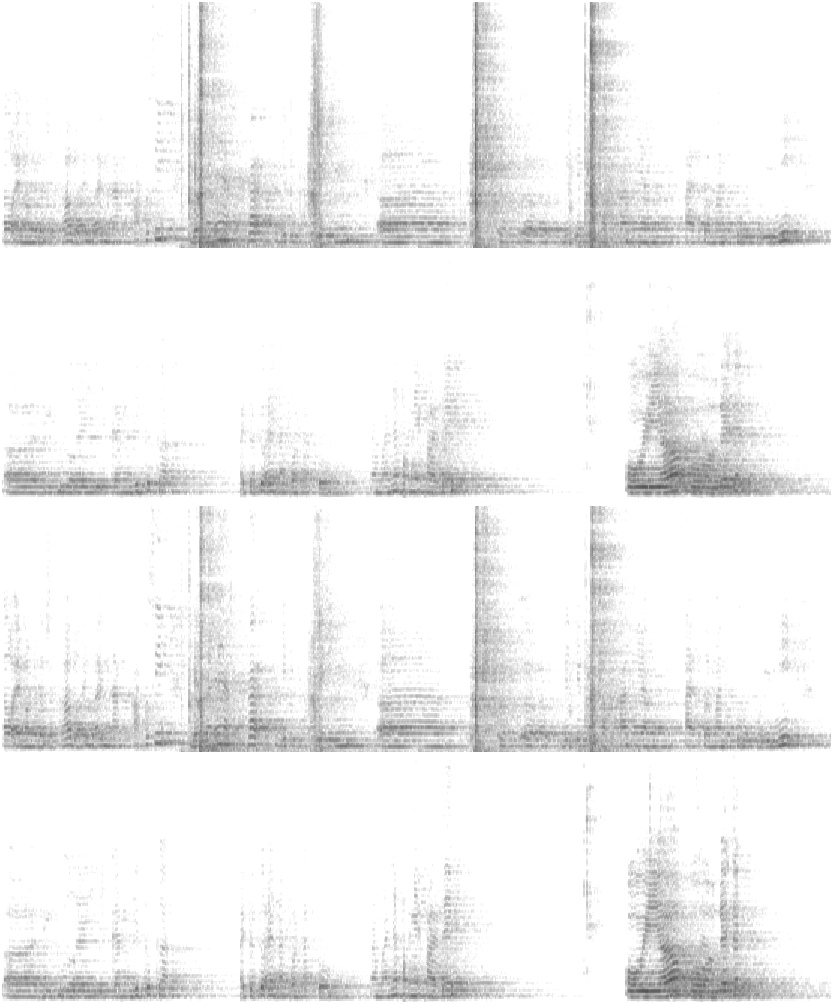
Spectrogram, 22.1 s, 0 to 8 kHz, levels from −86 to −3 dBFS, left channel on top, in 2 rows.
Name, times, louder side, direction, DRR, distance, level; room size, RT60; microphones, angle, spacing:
voice 1, 0.0-3.8 4.2-6.0 6.6-10.8 11.1-13.3 14.2-15.5 16.0-17.2 20.2-20.5, right 1 dB, 35° right, -1 dB, 2.3 m, -49 dB
sound 1, 2.4-8.7, left 6 dB, 65° left, 1.2 m, -45 dB
voice 2, 19.4-20.9, right 1 dB, 70° right, -1 dB, 4.2 m, -39 dB
24.5 x 17.0 x 9.6 m, 2.2 s
head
